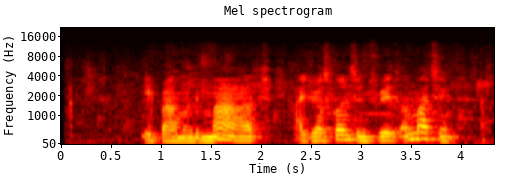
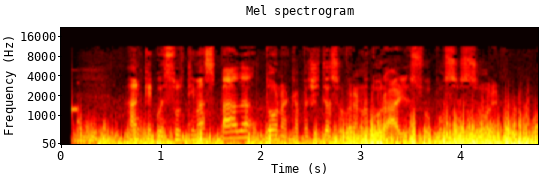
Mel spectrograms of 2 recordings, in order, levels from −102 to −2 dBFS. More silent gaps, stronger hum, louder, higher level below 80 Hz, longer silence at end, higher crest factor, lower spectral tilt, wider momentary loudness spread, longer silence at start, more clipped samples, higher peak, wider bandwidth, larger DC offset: neither; neither; second, -37 LUFS vs -28 LUFS; second, -74 dBFS vs -28 dBFS; about the same, 0.1 s vs 0 s; about the same, 20 dB vs 16 dB; about the same, -8 dB/octave vs -7.5 dB/octave; first, 14 LU vs 11 LU; first, 0.8 s vs 0.1 s; neither; second, -18 dBFS vs -8 dBFS; about the same, 11 kHz vs 11.5 kHz; neither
